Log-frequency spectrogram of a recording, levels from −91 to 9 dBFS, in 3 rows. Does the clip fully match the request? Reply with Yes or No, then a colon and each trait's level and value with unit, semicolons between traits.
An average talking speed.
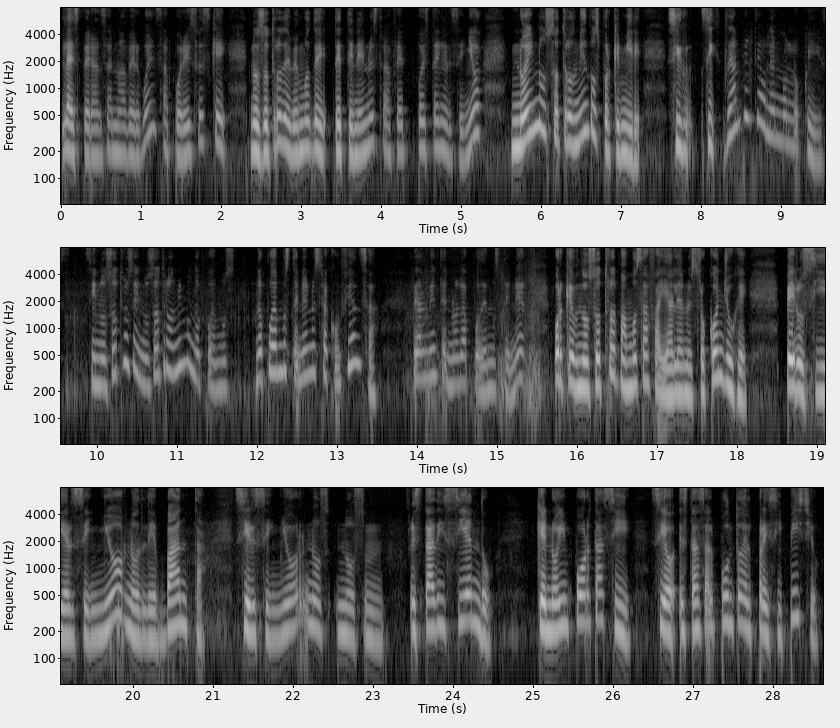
Yes: average, 170 wpm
